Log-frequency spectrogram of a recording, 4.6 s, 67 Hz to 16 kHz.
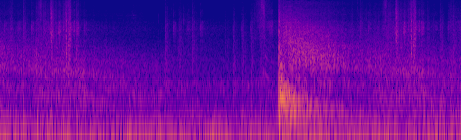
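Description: A single sharp video game gunshot in Battlefield 2 bursts out partway through, with a decaying echo tail over a steady background hum.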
